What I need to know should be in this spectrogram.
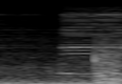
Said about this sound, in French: La porte s'est bloquée.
